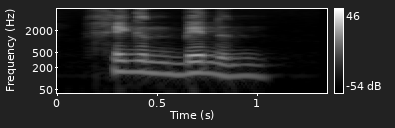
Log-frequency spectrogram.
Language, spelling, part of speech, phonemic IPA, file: Dutch, gingen binnen, verb, /ˈɣɪŋə(n) ˈbɪnən/, Nl-gingen binnen.ogg
- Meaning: inflection of binnengaan: 1. plural past indicative 2. plural past subjunctive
